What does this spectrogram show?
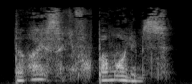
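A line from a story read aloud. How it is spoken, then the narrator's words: Whispered. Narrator (Russian): шепнула Мэри Руфь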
